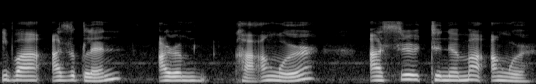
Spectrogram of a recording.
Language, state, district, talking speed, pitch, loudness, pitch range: Ao, Nagaland, Dimapur, 90 wpm, 190 Hz, -16 LUFS, 180-210 Hz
